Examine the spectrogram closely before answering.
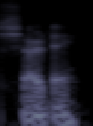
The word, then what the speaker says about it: Sade: I know it's Sada, or DE, but she pronounces it Sade.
